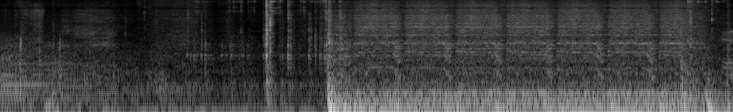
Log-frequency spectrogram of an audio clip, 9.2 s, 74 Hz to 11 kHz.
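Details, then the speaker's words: 1969 Mercury Cougar XR7 convertible compression test, throttle held open, cylinder 3: after key rattle the starter cranks at a steady, even beat of about three a second; reads about 181-184 psi, good compression. "What do we got? 181. Really? 184. Wow. Yeah, about 181."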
